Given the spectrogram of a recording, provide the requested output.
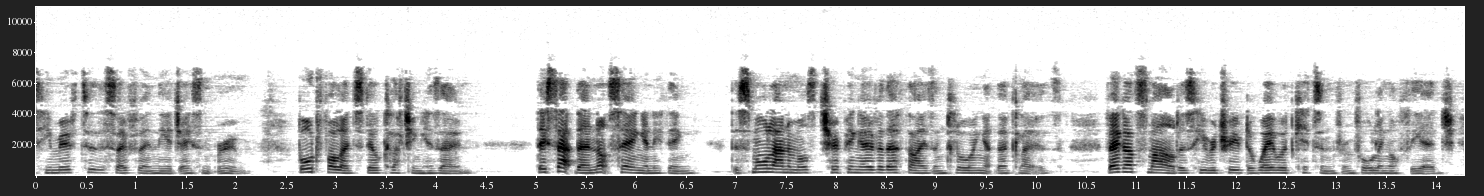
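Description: A woman with a lowish voice reads a story aloud at a steady, even pace. The recording sounds dull and lo-fi, with the top end muffled. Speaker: narrator. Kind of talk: scripted story reading.

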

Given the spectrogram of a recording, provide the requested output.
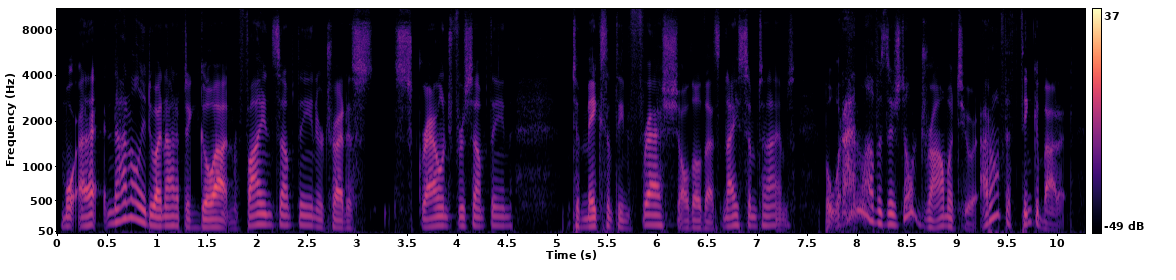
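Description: A man's voice: medium pitch, big pitch swings, fast talker, dry recording, studio quality. An American man giving an informal motivational talk as a coach, conversational and emphatic, voicing imagined self-talk, recorded in a basement office. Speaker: self-help coach and show host.

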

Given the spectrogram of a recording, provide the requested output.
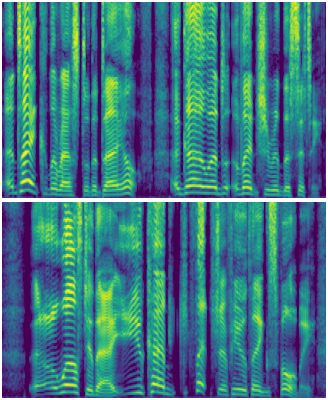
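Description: Male performer as a friendly, rambling gnome engineer with a lively, smooth voice. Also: high voice, measured pace, dry recording, voice pushed up. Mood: casual. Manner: rambling, filler-heavy, friendly. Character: chatty little gnome engineer.

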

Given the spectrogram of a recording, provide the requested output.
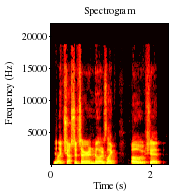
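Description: Guy on a podcast with a lowish voice, retelling a book and doing the characters' lines, swears a lot. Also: fairly bright tone. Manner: acts out characters' lines in quick casual voices, swears freely. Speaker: podcast host recapping a book. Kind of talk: casual chat.

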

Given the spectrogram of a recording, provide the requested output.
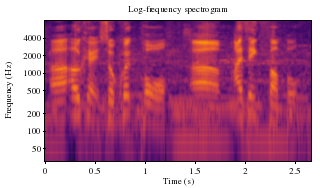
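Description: A male color commentator analyzes football in a conversational way. His voice is a little higher than average. Music plays clearly behind him. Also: moderate pace.

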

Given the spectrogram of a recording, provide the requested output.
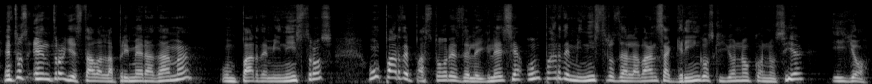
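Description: Male pastor, high pitch, lively storytelling sermon. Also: brisk. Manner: animated storyteller acting out quoted voices.

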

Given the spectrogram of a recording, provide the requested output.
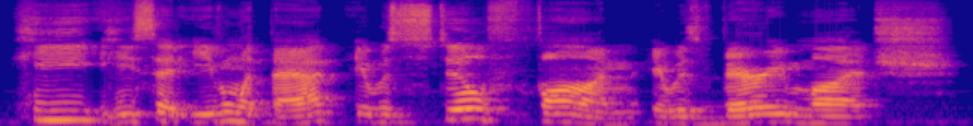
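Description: A man's voice: on the high side, slow pace, bright, forceful tone. A man co-hosting a casual gaming podcast, rambling and joking with frequent restarts. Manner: rambling, restarts, jokey asides. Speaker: podcast co-host. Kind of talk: casual chat.

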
